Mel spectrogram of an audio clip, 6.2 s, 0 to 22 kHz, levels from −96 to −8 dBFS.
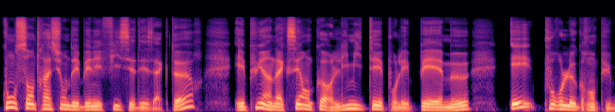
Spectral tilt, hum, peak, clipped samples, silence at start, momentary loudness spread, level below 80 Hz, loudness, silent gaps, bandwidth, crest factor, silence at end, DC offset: -6 dB/octave; none; -8 dBFS; under 0.1%; 0.05 s; 6 LU; -52 dBFS; -24 LUFS; none; 12 kHz; 16 dB; 0 s; under 0.1%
